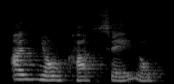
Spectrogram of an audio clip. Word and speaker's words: 안녕하세요: For instance, in Korean, if I understand correctly, the greeting 안녕하세요, 안녕하세요. If I try to pronounce that in the English way, it would be 안녕하세요 with a lot of extra sounds.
